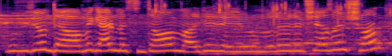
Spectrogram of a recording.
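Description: A woman's voice: high voice, steady tone, very fast, dull audio, over music. A young woman commenting on a horror game as she plays, jittery and frightened, talking straight to her viewers. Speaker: gaming video creator.

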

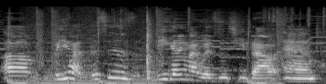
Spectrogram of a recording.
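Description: A man's voice: sits high, very animated, normal speed, over music. A young man hosting a vlog, chatting casually to camera in a small room. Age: young adult. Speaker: vlog host. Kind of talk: casual video intro to camera.

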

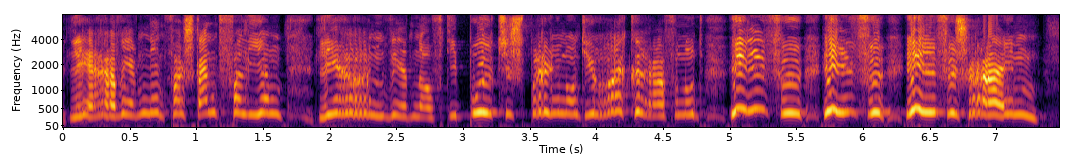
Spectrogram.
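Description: A man voicing a cruel old female witch queen, shrill and commanding, gloating in clipped declarations for an audiobook. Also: moderate pace, hardly any pauses. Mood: triumphant, thundering. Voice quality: shrill, thundering. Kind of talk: audiobook reading.

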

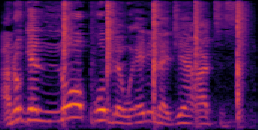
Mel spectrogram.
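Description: Speaking straight to camera in a small studio, this man in his thirties, a musician with a Cameroonian Pidgin English accent, delivers a fiery rant full of emphasis, repetition, and gestures. His high voice is animated and a little fast, with music in the background.

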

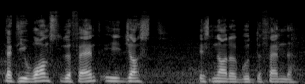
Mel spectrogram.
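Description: A middle-aged man debating as a football pundit pitchside, with many restarts and non-native phrasing. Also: fairly even intonation, fairly quick, darkish tone, a little hiss or hum. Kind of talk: studio-style punditry debate. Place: outdoors pitchside at a stadium. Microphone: handheld mic.

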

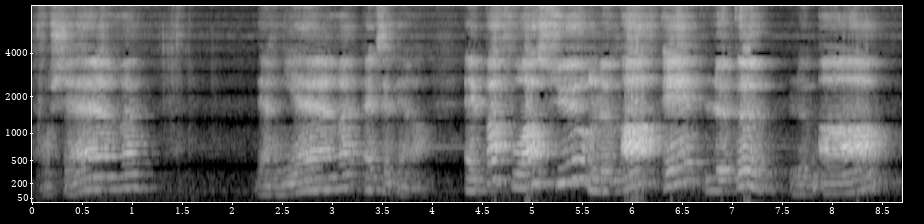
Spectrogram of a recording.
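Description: A male teacher with a Moroccan accent explains a French lesson slowly. His pitch rises and falls a lot as he stresses each word. He sounds like he is in a very echoey room. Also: a bit bright. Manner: slow, repeating words, asking then answering itself. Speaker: primary school French teacher. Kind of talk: classroom lesson.

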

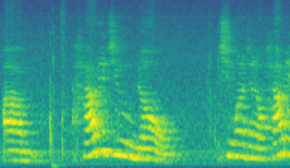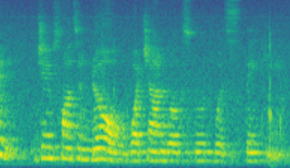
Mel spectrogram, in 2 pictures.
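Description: A woman's voice: mid-range voice, expressive, takes it slowly. A woman moderating a book group on a conference call, asking a question with hesitant ums and uhs. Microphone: conference call line. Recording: very echoey, distant, noisy line.

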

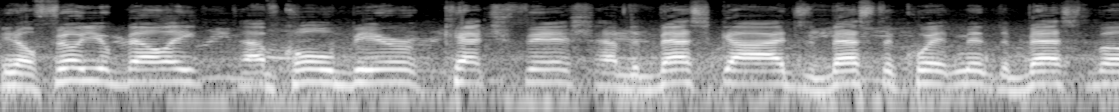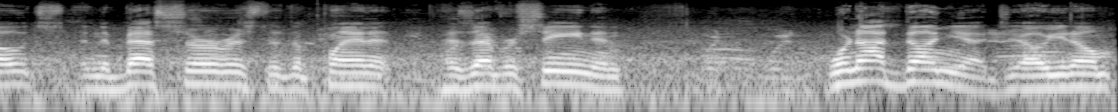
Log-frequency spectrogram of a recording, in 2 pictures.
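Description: At a crowded convention hall booth indoors, a man in his forties who outfits a fishing lodge tells his story with eager repetition during an interview. He speaks a little high at normal speed, recorded on a lapel mic amid crowd chatter.

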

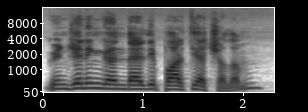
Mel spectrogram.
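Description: High-voiced man teaching notation. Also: normal speed, no room sound, studio quality. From Turkey. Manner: explains step by step while working on screen, with many hesitations. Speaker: music professor. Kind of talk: online music notation lesson.

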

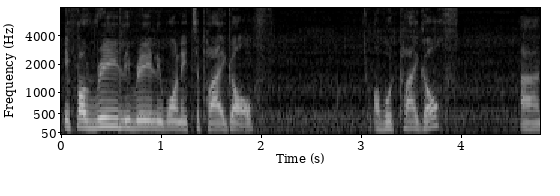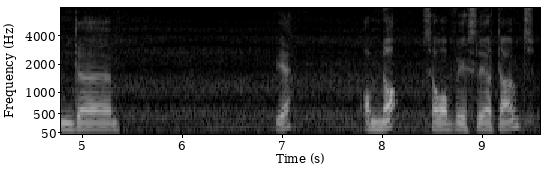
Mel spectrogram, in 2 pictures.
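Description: A man's voice: on the high side, fairly even intonation, slow, pauses often, warm tone, a little hiss or hum. A man chatting casually to camera on a hike, joking about himself and talking to his dog between thoughts. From England. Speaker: vlogger. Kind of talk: casual vlog chat. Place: outdoors on a hiking trail.

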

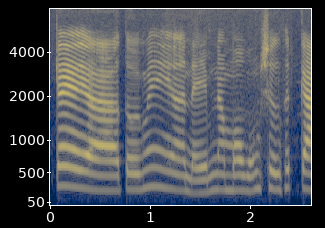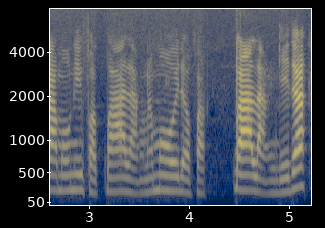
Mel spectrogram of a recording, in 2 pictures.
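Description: A woman with a Southern Vietnamese Mekong Delta accent, a lay Buddhist recluse telling a story outdoors in a garden, swinging between hushed asides and excited outbursts. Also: a little high, fairly quick, dull audio. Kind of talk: casual spoken storytelling.

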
